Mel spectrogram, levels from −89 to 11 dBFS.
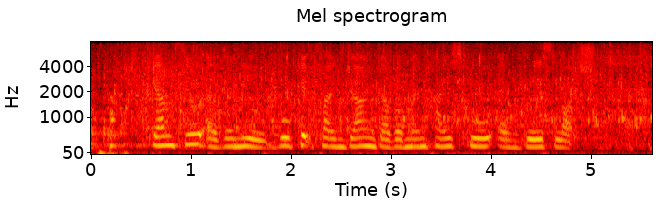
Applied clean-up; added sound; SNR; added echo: none; Toilet flush; 7 dB; none.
